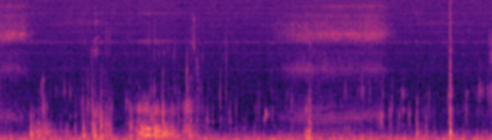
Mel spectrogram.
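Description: Low gurgling rumbles and bubbly pops with brief squeaky tonal gurgles, consistent with ordinary bowel sounds of digestion.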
